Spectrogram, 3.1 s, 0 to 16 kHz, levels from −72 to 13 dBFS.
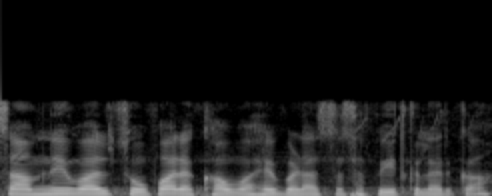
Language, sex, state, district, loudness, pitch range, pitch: Hindi, female, Uttar Pradesh, Lucknow, -17 LUFS, 195-210 Hz, 200 Hz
